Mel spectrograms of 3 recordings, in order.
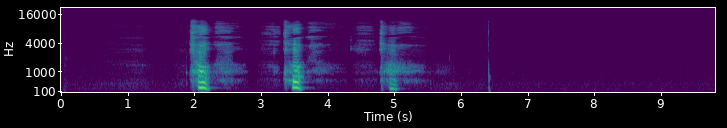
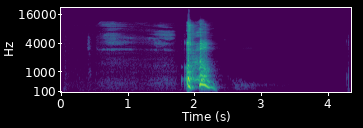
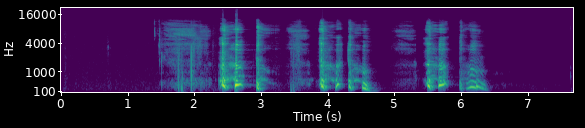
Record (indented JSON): {
  "exhalation_length": "9.8 s",
  "exhalation_amplitude": 22627,
  "exhalation_signal_mean_std_ratio": 0.16,
  "cough_length": "4.4 s",
  "cough_amplitude": 32768,
  "cough_signal_mean_std_ratio": 0.2,
  "three_cough_length": "7.7 s",
  "three_cough_amplitude": 32768,
  "three_cough_signal_mean_std_ratio": 0.26,
  "survey_phase": "beta (2021-08-13 to 2022-03-07)",
  "age": "65+",
  "gender": "Female",
  "wearing_mask": "No",
  "symptom_none": true,
  "smoker_status": "Never smoked",
  "respiratory_condition_asthma": true,
  "respiratory_condition_other": false,
  "recruitment_source": "REACT",
  "submission_delay": "1 day",
  "covid_test_result": "Negative",
  "covid_test_method": "RT-qPCR"
}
